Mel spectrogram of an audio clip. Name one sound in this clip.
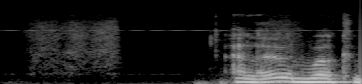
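A man speaks calmly through a computer microphone.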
